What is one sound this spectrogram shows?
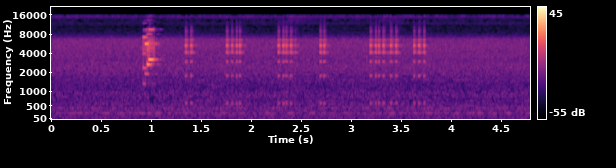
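Quick little beeps chirp as game text types out.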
